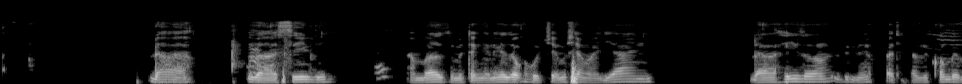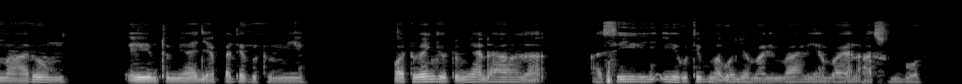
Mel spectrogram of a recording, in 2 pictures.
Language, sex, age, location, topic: Swahili, male, 25-35, Dar es Salaam, health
